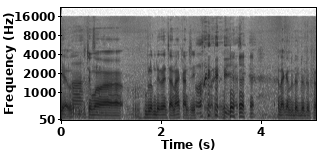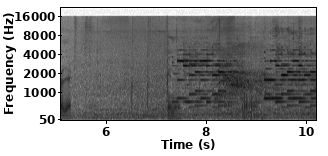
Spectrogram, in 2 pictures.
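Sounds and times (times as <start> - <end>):
speech: 0.0 - 5.6, 7.2 - 7.7
laughter: 2.7 - 3.9
mobile phone ringtone with looping electronic melody: 7.3 - 10.1.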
